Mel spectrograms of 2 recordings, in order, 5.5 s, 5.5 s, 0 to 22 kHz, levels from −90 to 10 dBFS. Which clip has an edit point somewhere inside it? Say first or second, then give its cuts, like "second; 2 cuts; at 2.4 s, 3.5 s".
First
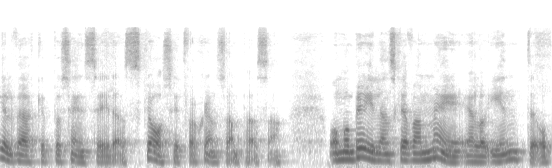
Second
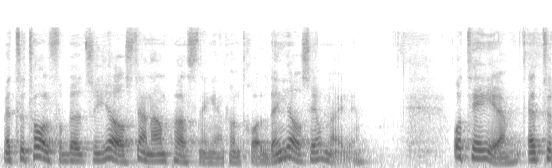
second; 1 cut; at 2.2 s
